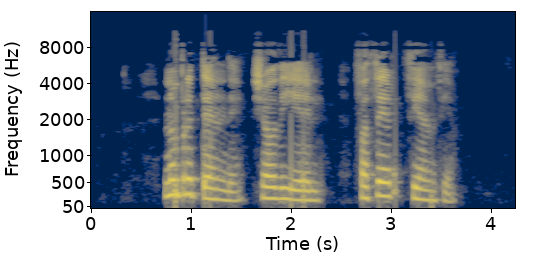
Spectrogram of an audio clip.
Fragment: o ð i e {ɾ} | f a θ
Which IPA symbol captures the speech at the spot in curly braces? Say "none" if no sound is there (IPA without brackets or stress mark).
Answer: l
